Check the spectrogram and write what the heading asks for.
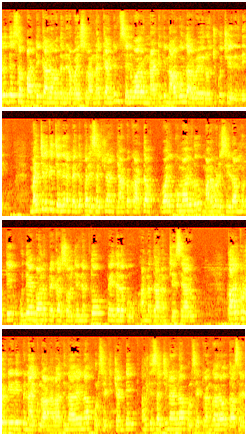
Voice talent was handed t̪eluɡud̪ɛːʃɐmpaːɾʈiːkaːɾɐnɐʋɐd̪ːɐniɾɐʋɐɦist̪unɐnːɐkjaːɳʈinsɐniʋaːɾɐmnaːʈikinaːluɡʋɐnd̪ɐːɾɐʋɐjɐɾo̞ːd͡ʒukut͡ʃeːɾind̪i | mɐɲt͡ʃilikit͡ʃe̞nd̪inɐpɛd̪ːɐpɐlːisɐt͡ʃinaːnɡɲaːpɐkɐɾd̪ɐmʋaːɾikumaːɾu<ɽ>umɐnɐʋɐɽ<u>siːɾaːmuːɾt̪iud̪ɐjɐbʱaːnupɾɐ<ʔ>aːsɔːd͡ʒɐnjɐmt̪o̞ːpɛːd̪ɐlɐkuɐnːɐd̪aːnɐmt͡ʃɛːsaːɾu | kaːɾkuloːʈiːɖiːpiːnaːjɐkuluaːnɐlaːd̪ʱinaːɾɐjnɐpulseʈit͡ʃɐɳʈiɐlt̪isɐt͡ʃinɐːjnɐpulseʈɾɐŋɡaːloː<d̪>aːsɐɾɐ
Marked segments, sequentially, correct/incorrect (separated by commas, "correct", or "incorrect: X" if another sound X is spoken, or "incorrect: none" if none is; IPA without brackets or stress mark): correct, correct, incorrect: k, correct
